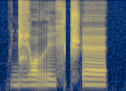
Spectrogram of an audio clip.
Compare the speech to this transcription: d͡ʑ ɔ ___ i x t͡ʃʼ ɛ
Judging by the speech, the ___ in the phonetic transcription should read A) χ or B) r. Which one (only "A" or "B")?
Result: B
